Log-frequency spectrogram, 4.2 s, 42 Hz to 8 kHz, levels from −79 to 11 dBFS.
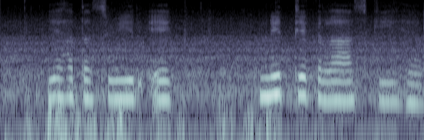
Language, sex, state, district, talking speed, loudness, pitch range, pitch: Hindi, female, Chhattisgarh, Raipur, 100 wpm, -16 LUFS, 185-220 Hz, 195 Hz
